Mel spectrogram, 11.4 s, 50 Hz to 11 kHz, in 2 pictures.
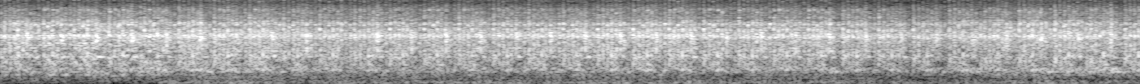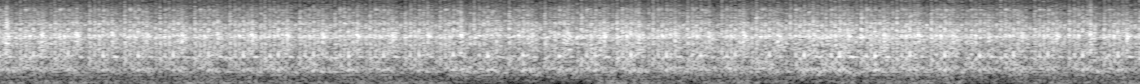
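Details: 7.3 diesel rough runner with no power, after high idle and street mode, going to bypass: loosely regular knock about three a second with unsteady beat, owner says sounds like rod knock; raw-diesel puffing smoke, EGTs good, owner stumped.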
